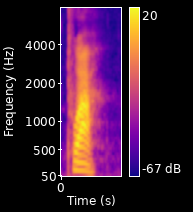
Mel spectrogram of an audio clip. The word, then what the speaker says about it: Troyes: Troyes.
